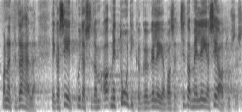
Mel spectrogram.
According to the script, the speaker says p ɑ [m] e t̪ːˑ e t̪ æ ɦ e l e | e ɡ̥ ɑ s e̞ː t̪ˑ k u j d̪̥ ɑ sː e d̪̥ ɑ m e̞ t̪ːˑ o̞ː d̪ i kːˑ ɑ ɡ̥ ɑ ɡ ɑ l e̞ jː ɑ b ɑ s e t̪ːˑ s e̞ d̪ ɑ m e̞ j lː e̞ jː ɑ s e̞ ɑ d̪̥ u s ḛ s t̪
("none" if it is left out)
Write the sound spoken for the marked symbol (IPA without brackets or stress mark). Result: n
